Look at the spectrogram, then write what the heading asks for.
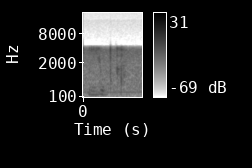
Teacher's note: Man schreibt B, spricht aber P raus.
